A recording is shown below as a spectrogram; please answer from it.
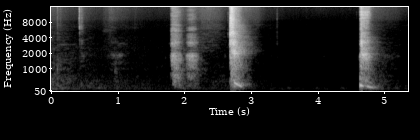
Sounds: Sneeze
